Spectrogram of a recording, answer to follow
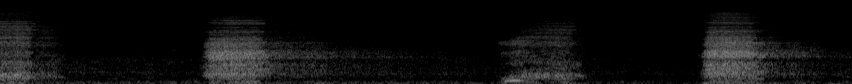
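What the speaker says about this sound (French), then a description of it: "Respire profondément, inspire sur 4 temps. Retiens 2 temps, expire sur 6 temps." Slow, deep breathing in a guided relaxation, with long airy inhales and exhales in four drawn-out waves, close and prominent over a low steady background hum.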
